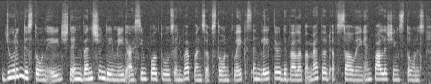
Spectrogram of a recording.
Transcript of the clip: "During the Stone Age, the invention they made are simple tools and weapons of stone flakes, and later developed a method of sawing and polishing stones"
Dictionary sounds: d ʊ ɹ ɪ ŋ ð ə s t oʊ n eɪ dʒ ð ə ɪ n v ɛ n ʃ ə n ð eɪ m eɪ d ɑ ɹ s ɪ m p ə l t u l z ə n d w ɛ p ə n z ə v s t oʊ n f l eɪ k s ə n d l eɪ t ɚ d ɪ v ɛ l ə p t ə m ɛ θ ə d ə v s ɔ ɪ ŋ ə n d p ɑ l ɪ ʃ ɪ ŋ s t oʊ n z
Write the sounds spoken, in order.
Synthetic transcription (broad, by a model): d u ɹ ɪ ŋ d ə s t oʊ n eɪ dʒ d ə ɪ n v ɛ n ʃ ə n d eɪ m eɪ d ɑ ɹ s ɪ m p ə l t u l s ə n d w ɛ p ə n s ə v s t oʊ n f l eɪ k s ə n d l eɪ t ɚ d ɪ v ɛ l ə p ə m ɛ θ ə d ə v s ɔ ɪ ŋ ə n d p ɑ l ɪ ʃ ɪ ŋ s t oʊ n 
